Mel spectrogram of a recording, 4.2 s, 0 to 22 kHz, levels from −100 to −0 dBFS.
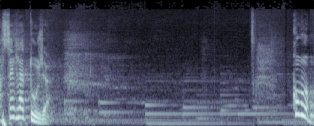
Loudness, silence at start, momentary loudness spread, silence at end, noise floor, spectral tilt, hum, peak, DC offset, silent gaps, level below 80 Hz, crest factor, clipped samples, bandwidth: -17 LUFS; 0 s; 26 LU; 0 s; -43 dBFS; -5.5 dB/octave; none; -4 dBFS; under 0.1%; none; -38 dBFS; 18 dB; under 0.1%; 16.5 kHz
